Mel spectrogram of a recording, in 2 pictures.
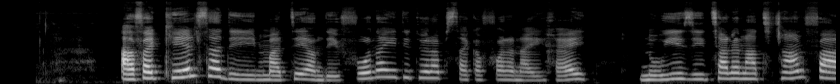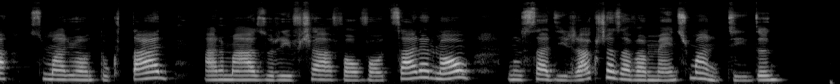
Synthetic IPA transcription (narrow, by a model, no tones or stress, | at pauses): afakʰelisad̪imat̪eand̪efonaid̪it̪eɾəpi̥sakəfananaiɾaj | nuizit͡salanat̪i̥ʈ͡ʂanifa | sumaɾewant̪uku̥t̪ani̥ | aɾimaazureviʈ͡ʂəvawvawt͡salanaw | nusad̪iraku̥ʈ͡ʂazavamajnt͡sumanud̪̥id̪ini̥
